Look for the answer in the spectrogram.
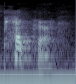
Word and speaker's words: Pecker: Finally, in regard to your quotation of Reb Moshe Chaim Alta Pecker's account of his survival arrived in the U.S., his surname is pronounced Pecker. The I is silent.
